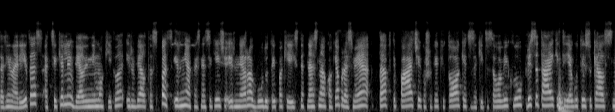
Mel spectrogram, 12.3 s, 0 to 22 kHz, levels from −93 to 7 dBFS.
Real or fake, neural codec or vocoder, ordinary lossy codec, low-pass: real; none; Opus, 16 kbps; 7.2 kHz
